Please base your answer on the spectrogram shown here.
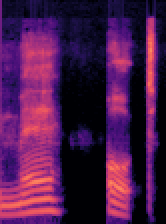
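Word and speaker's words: מאות: aleph here is starting the syllable. Its vowel is the holam vav. So it's going to be me ot.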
